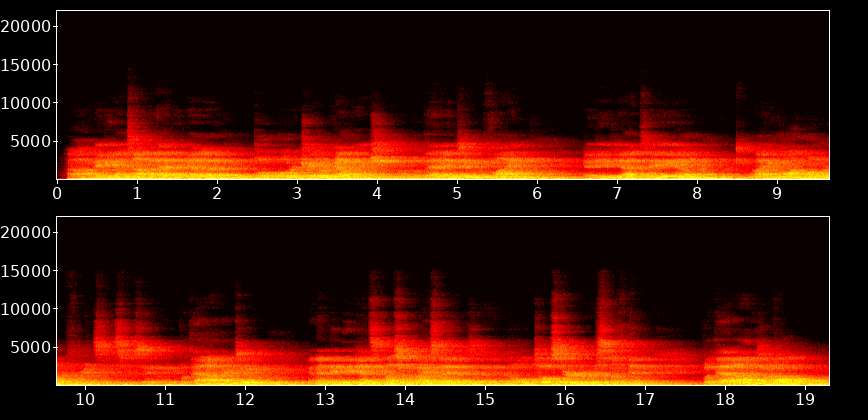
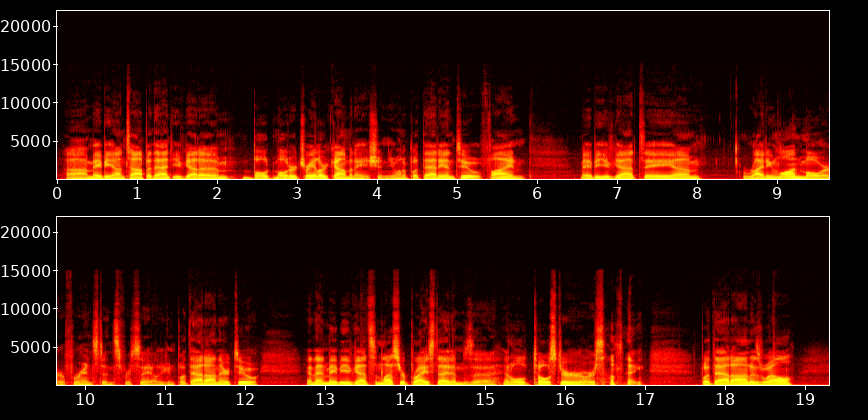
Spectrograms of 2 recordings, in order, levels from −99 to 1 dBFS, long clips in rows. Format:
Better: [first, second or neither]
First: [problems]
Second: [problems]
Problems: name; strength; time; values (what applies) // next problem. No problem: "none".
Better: second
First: off-mic speech; far // room echo; strong; dies away in 2.7 s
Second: none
